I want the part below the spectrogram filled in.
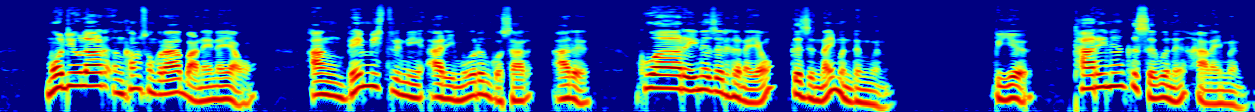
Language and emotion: Bodo, happy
